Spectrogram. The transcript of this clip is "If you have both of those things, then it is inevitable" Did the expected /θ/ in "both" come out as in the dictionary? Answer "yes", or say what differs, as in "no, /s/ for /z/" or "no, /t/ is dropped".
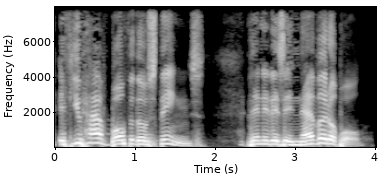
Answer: yes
